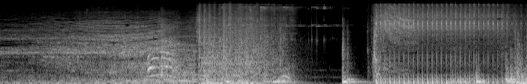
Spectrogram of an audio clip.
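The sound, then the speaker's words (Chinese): A loud, rapid burst of automatic gunfire as a ghost character fires back a burst of bullets, shots rattling off in a fast, even rhythm after a brief drop-out, following a dense stretch of crashing, chaotic noise. “哪知道小鬼衣服防电，没被电晕，反手就是一梭子子弹。”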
